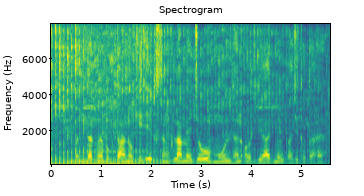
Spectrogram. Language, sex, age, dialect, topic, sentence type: Hindi, male, 25-30, Kanauji Braj Bhasha, banking, statement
